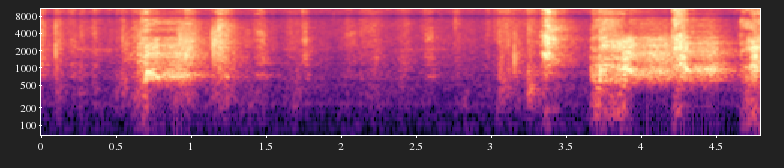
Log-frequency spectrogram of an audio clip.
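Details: A corgi chasing a flashlight beam and spinning in circles gives short, excited barks in quick bursts, with quieter gaps between them.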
